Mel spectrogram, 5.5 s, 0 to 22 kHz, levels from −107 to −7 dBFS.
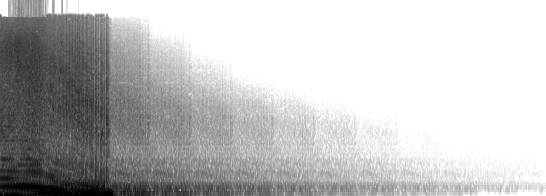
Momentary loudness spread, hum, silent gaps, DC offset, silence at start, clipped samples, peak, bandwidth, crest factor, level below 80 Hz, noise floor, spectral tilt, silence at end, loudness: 23 LU; none; none; under 0.1%; 0 s; under 0.1%; 0 dBFS; 17 kHz; 12 dB; -14 dBFS; -89 dBFS; -4 dB/octave; 3.65 s; -9 LUFS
